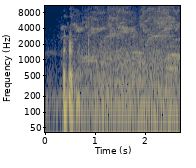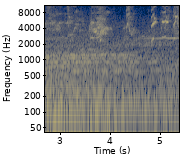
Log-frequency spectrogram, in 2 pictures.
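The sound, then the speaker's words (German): Young pigeons at a loft give thin, repeated chirps and squeaks over a steady bed of rustling, busy background noise, with a sharper burst of calls near the start and again at the end. “Wieder steht das Training der Jungtauben an.”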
